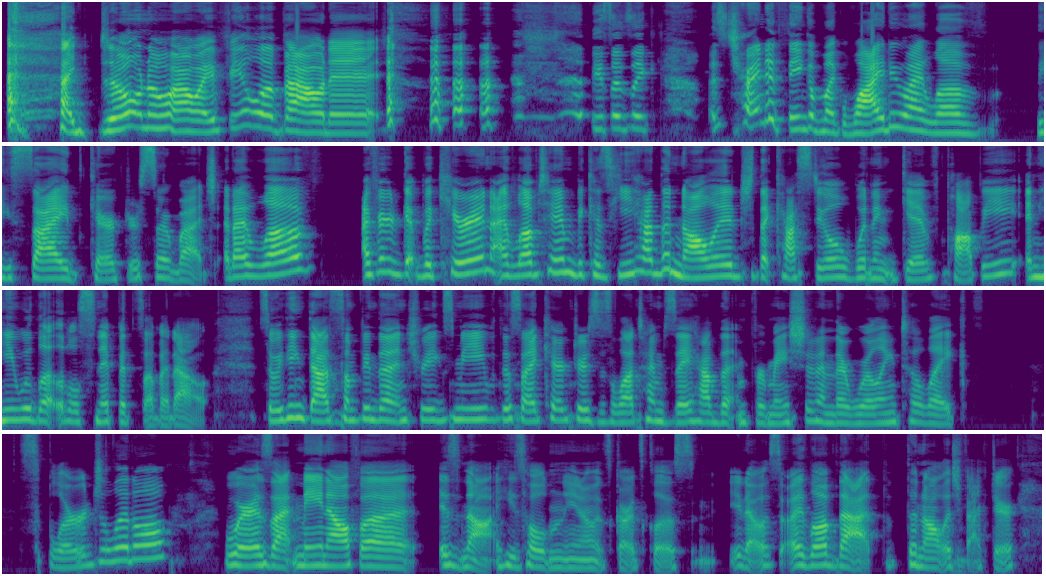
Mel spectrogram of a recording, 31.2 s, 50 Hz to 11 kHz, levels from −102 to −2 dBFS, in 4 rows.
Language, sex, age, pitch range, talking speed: English, female, 20-39, 185-260 Hz, 205 wpm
